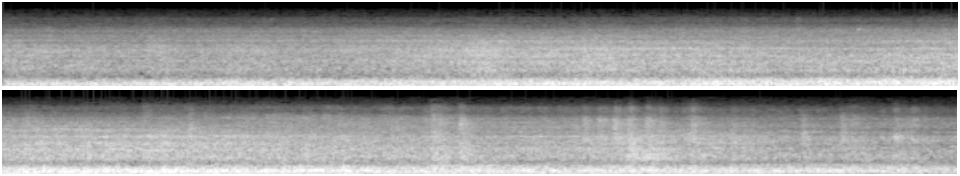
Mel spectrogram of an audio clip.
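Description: A train passing on the line, wheels clacking over the rail joints. The rumble builds to its loudest about halfway through, then eases off.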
